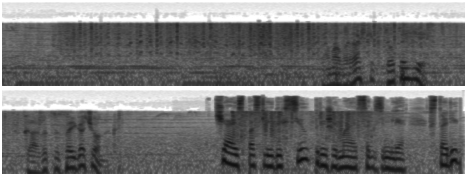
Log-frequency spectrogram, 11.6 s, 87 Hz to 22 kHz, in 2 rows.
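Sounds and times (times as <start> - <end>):
faint crow calls: 0.0 - 11.5
crows flapping wings over the steppe: 0.5 - 6.8, 8.5 - 11.2
speech: 4.2 - 5.5, 6.1 - 7.4, 8.5 - 11.5.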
